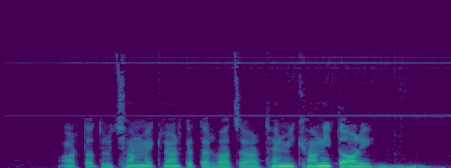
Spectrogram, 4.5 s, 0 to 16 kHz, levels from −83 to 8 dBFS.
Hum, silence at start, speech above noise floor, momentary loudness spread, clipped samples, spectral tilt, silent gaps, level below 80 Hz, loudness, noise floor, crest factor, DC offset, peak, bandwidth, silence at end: none; 0.6 s; 47 dB; 14 LU; under 0.1%; -8 dB/octave; none; -50 dBFS; -29 LUFS; -75 dBFS; 18 dB; under 0.1%; -12 dBFS; 10.5 kHz; 0.2 s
